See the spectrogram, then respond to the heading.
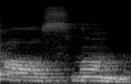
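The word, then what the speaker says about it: آسمان: A pronúncia seria O. Dam. Odam. Odam. E Osmon.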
